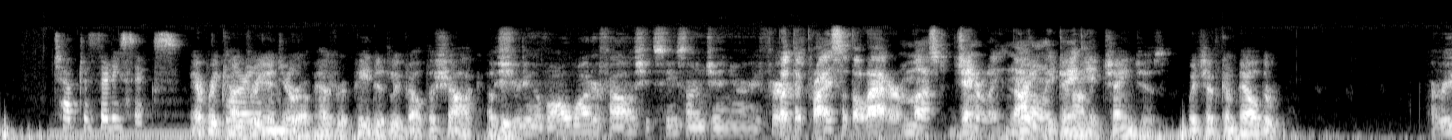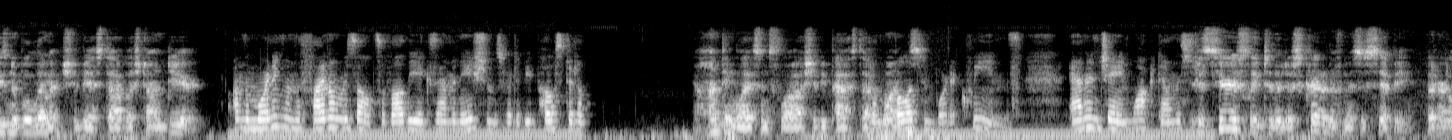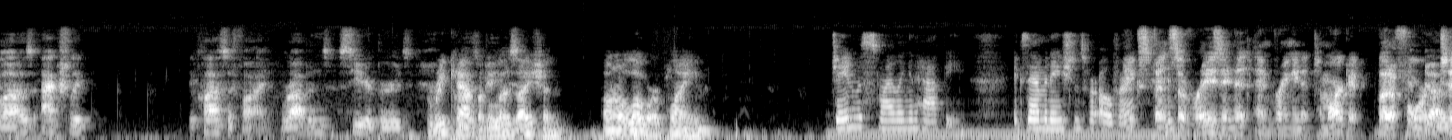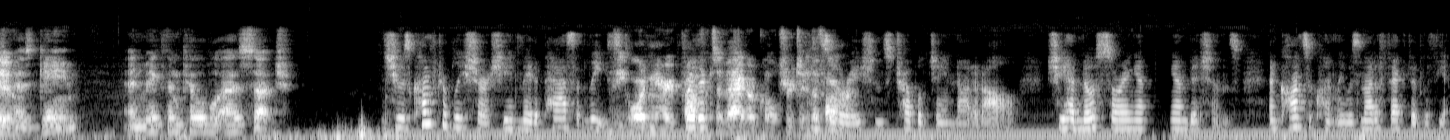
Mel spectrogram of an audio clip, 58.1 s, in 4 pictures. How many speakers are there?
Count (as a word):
four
